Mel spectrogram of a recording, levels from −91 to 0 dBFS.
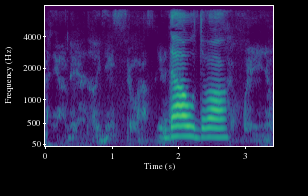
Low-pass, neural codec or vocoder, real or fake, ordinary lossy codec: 7.2 kHz; codec, 16 kHz, 2 kbps, X-Codec, WavLM features, trained on Multilingual LibriSpeech; fake; none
